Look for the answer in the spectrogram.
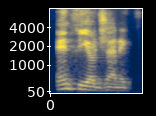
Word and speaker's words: entheogenic: the personal possession of and therapeutic use of ethnogenic plants. Did I say that correctly? – Entheogenic.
